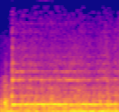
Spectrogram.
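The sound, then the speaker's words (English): A steam train rolls steadily along the rails, a continuous loud rumble with a faint whining tone running through it, unbroken, with no voices. “But against the shocking modernity of that, where there are steam trains.”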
